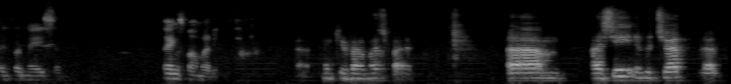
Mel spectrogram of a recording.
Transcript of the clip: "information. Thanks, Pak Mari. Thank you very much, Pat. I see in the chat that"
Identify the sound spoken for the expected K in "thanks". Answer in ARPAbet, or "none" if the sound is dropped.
K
